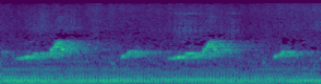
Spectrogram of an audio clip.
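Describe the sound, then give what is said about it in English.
A recorded whippoorwill repeats rising whistled calls, four close phrases in a steady rhythm, over a sustained low droning tone of woodwinds and strings, with no great horned owl hoots clearly standing out. “… has a dreamlike quality, with woodwinds and strings answering the recorded night sounds of the whippoorwill and the great horned owl.”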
